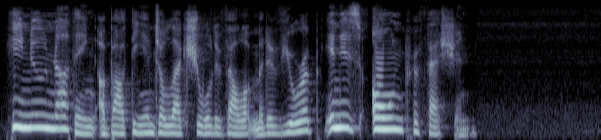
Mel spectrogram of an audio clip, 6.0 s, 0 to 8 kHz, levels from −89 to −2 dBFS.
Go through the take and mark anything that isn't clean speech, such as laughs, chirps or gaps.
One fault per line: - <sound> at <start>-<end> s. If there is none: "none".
none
